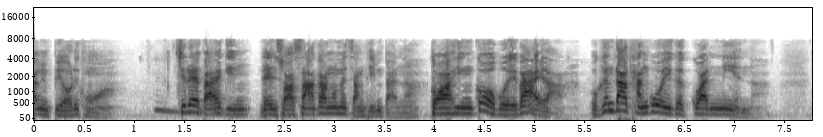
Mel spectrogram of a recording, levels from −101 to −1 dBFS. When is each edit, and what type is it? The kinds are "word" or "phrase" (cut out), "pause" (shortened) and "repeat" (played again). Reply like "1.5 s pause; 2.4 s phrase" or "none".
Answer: 2.2 s pause; 3.9 s pause; 5.4 s pause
